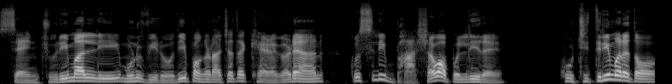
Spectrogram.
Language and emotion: Goan Konkani, disgusted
